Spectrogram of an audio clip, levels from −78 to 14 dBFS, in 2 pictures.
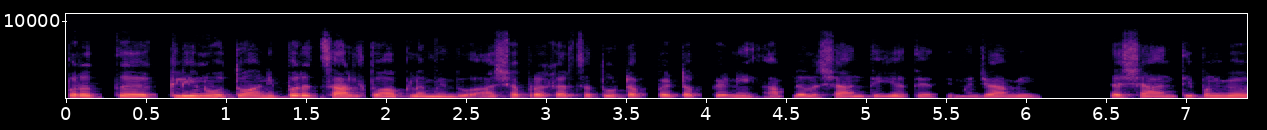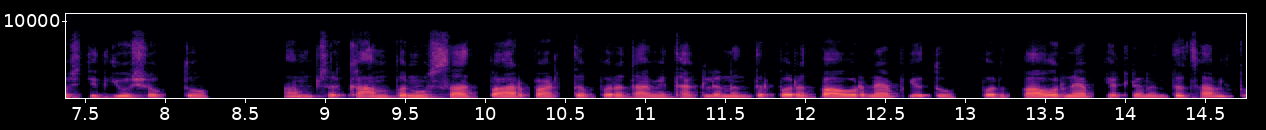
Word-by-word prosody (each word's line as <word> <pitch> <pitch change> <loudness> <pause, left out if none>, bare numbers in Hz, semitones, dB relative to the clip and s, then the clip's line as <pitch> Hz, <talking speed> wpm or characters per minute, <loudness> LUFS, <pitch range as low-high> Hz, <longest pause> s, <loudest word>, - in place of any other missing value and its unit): परत 180 0 +3 0.3
क्लीन 185 0 +6
होतो 170 +2 +2
आणि 180 -1 0
परत 195 -1 +7
चालतो 155 -3 +2
आपला 140 0 0
मेंदू. 130 0 0
अशा 140 +4 -2
प्रकारचा 160 +1 -1
तो 170 - -1
टप्प्याटप्प्याने 160 +1 -1
आपल्याला 155 +1 -2
शांती 145 -2 -3
घेता 130 -2 -2
येते, 125 - -9
म्हणजे 150 +3 -5
आम्ही, 160 +2 -3
त्या 165 -2 -5
शांती 145 +3 -3
पण 185 - 0
व्यवस्थित 175 +1 -1
घेऊ 165 +1 +2
शकतो. 185 +3 -3 0.5
आमचं 140 -1 -3
काम 155 +1 0
पण 185 -1 +3
उत्साहात 170 -1 +1
पार 155 -1 +4
पाडतो. 160 +3 0
परत 175 +2 +1
आम्ही 170 0 -1
थकल्यानंतर, 155 -1 -3
परत 165 +2 +6
पॉवर 160 0 +5
नॅप 160 0 -1
घेतो. 145 +3 -3 0.2
परत 160 +2 +2
पॉवर 155 -1 +4
नॅप 160 - +1
घेतल्यानंतर 155 +4 -2
चालतो. 140 -5 -2
160 Hz, 170 wpm, -23 LUFS, 150-170 Hz, 0.5 s, परत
